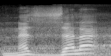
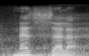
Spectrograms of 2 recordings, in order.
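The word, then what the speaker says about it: نَزَّلَ: Nazzala ya, dari nazala nazzala ya, itu beda ya.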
